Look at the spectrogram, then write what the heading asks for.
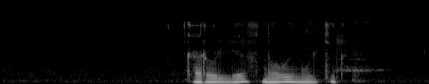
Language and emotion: Russian, neutral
